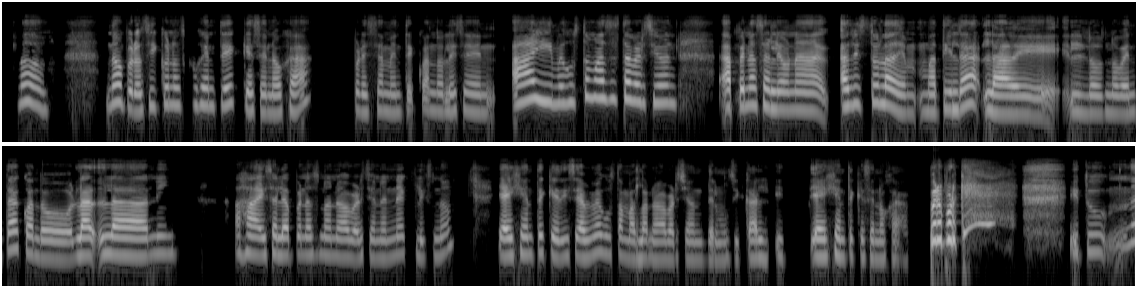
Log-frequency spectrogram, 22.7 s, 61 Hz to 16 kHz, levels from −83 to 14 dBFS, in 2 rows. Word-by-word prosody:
No, 285 -5 -2 0.6
no, 295 +3 +1
pero 210 -4 +1
sí 255 +2 -8
conozco 270 -1 -7
gente 265 +1 -3
que 215 -1 -3
se 205 - -9
enoja, 200 +7 -3 0.4
precisamente, 205 -1 -8
cuando 210 -1 -7
le - - -5
dicen: 205 -2 -7 0.2
"Ay, 315 +1 +5
me 285 0 -4
gustó 295 +6 -5
más 350 -1 +3
esta 335 0 +4
versión". 295 -2 -2 0.4
Apenas 255 +2 +3
salió 230 -3 +1
una, 220 -3 +1
¿has 250 +1 +5
visto 285 +1 -3
la 270 -2 +5
de 205 -4 +2
Matilda?, 225 +7 +1
la 195 -3 +6
de 190 - -1 0.3
los 195 0 -4
90 200 +6 -1
cuando 190 -7 -1
la 210 +1 +7
la 210 -2 +4
ni 225 0 -11 0.6
ajá, 220 -2 +2
y 210 - -4
salió 215 -1 0
apenas 215 0 -6
una 210 -1 -6
nueva 195 -1 -2
versión 190 +1 -6
en 190 +1 -8
Netflix, 215 -3 -8
¿no? 220 +7 -11 0.4
Y - - -3
hay 200 - +7
gente 215 +1 -5
que 205 -4 -3
dice: 200 +1 -4
"A 190 - +3
mí 195 - -7
me 235 - -3
gusta 220 -2 -8
más 185 -2 -5
la 190 - -4
nueva 180 -1 -4
versión 180 0 -7
del 175 - -10
musical", 185 +1 -6
y 195 - -14 0.2
y - - 0
hay 195 0 +3
gente 200 -2 -6
que 195 - -12
se 190 - -10
enoja: 180 0 -11 0.2
"Pero, 375 +1 +12
¿por 380 0 +9
qué?" - - +3 1.0
y - - -7
tú: 240 -2 -10
"No". 355 - -6
215 Hz, 195 wpm, -24 LUFS, 195-260 Hz, 1.0 s, Pero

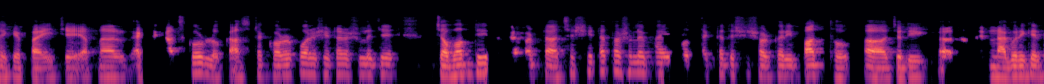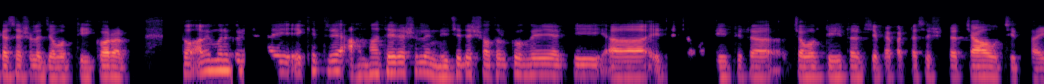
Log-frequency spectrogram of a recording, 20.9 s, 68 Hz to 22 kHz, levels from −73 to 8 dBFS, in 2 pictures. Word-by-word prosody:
থেকে 110 -1 -2
পাই? 105 0 +5 0.2
যে - - +2 0.2
আপনার 115 0 +2 0.2
একটা - - -10
কাজ 110 0 +2
করল, 150 -3 +2 0.2
কাজটা 120 +3 0
করার 125 +1 +2
পরে 145 -2 +2
সেটার 135 0 -2
আসলে 140 0 -5
যে 140 - 0 0.5
জবাবদিহিতার 135 +4 +2
ব্যাপারটা 130 +3 -2
আছে 115 +4 -11
সেটা 160 0 -2
তো - - -28
আসলে 155 0 -2
ভাই 150 0 -1
প্রত্যেকটা 135 +2 -8
দেশের 135 - -7
সরকারই 125 +1 0
বাধ্য। 125 0 +5 0.4
আ - - +11 0.2
যদি 110 +1 0 0.3
আ - - +7 0.5
নাগরিকের 120 +2 +3
কাছে 120 +1 +2
আসলে 120 +1 -1
জবাবদিহি 110 0 -2
করার। 120 -2 +6 0.6
তো - - -2
আমি 170 +3 +2
মনে 180 0 +4
করি 175 -1 -4
যে - - -19
ভাই 165 0 -2 0.2
এক্ষেত্রে 170 0 -6 0.2
আমাদের 145 +4 +1
আসলে 155 0 -3
নিজেদের 135 +4 -2
সতর্ক 130 0 -2 0.2
হয়ে 135 0 0
আরকি 130 +1 -5 0.3
আ - - +7 0.4
এইযে - - -8
জবাবদিহিতিটা 115 - -5 0.4
জবাবদিহিতার 115 0 -1
যে - - -1
ব্যাপারটা - - -5
আছে - - -8
সেটা 120 - -2
চাওয়া 115 0 +8
উচিত 110 -2 -9
ভাই। 100 0 -1
125 Hz, 160 wpm, -23 LUFS, 115-140 Hz, 0.6 s, আ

